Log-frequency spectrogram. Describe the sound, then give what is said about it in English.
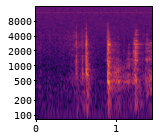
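A grey-haired man slides open a hatch door with a few short wooden scrapes and clunks, the loudest a sharp knock partway through, followed by a softer rattling slide. “A grey-haired man slides open a hatch door.”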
